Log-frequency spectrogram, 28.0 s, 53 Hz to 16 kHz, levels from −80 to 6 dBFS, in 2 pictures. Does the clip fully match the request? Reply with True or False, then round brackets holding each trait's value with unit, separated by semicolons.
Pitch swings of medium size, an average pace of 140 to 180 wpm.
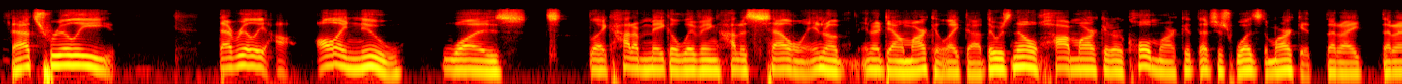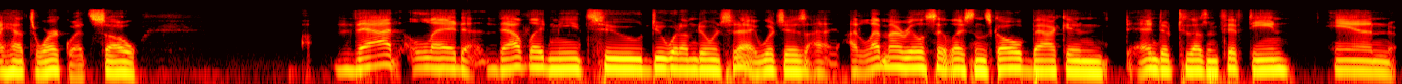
True (3.3 semitones; 165 wpm)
